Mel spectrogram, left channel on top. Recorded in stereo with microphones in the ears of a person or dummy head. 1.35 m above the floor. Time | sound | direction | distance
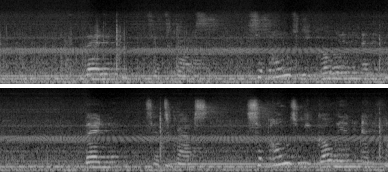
0.8 | a woman speaking | 45° right (ahead or behind) | 4 m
